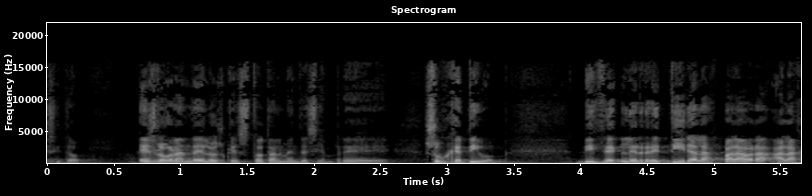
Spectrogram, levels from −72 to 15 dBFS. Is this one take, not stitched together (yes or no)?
no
